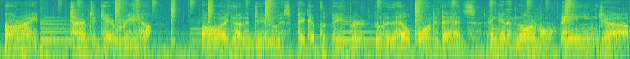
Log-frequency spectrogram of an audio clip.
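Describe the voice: Over clear music in the background, a man puts on a character voice of extremely low pitch with vocal fry. He goes at a fairly slow pace with fairly even intonation.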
